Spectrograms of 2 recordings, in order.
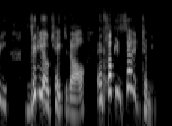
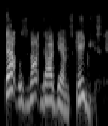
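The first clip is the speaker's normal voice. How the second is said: ordinary delivery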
